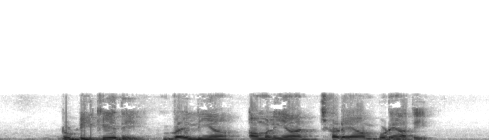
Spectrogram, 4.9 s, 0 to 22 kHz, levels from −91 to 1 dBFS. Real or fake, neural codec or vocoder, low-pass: real; none; 7.2 kHz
